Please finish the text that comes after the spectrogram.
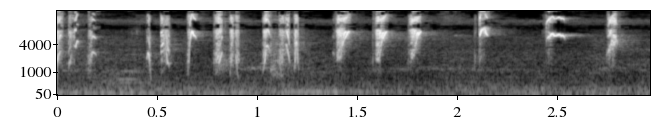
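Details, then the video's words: Olive-backed sunbird singing as a lure; short, very high, squeaky chirps in quick bursts, with a faint low hum in the background. "Pancingan suara burung konin gacor"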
